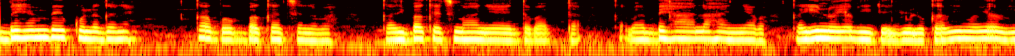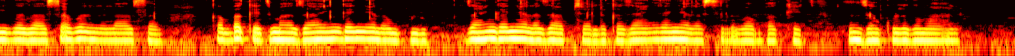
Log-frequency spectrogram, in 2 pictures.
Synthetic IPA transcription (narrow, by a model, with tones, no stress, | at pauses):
bɪ˦hɪ˦m̩˦be˦kʊ˨lɨ˦ɡɨ˦nɨ˦ | ka˦ɡ͡bʊ˨ba˦kɛ˦tɨ˨nɨ˨ma˨ | ka˨ɾi˦ba˦kɛ˨tmaː˦ɲɛ˦ja˨dɨ˨ba˨ta˨ | ka̰˨bɛ˦bɪ˦ɦa˦na˦ɦa˦ɲɛ˦ba˨ | ka˨ji˦no˦jɛ˦lji˦ɡa˨jo˦lo˨ka˨ɾi˦no˦jɛ˦lji˦ɡa˨zaː˦˨sa˦bɨ˦n˦la˨laː˦sa˨b | ka˨ba˦kɛ˨tɨ˨maː˦zaː˦jɪ˦ŋ˦ɡa˦ɲɛ˦la˨bu˨lu˨ | ka˨zaː˦jɪ˦ŋ˦ɡa˦ɲɛ˦la˨zaː˦pi˨ɛ˨lːɨ˨ka˨zaː˦ɪ˦ŋ˦ɡa˦ɲɛ˦la˨sɨ˦˨lɨ̰˦ba˦ba˦kʰɛ˨t | n̩˦za˦kʊ˨lɨ˦ɡɨ˦maː˦nɨ˨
